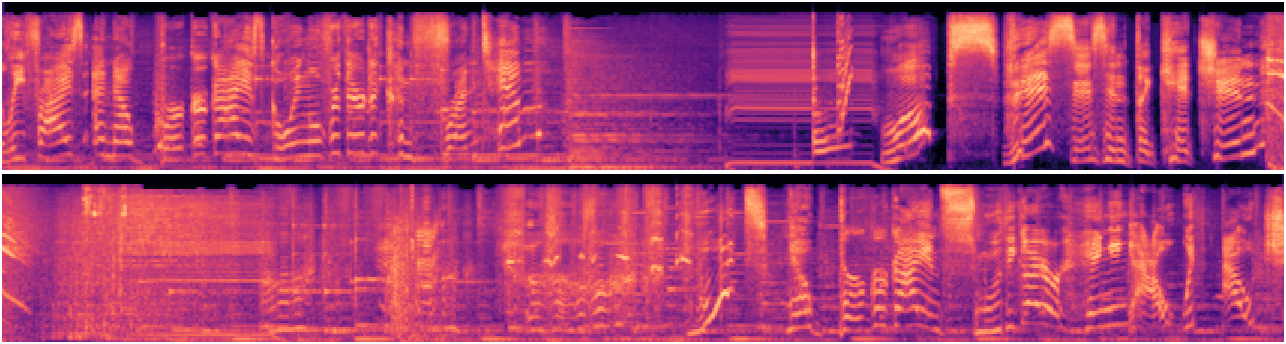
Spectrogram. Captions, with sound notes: and now burger guy is going over there to confront him? [buzzing] Whoops, this isn't the kitchen. [buzzing] What?! Now burger guy and smoothie guy are hanging out without you?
